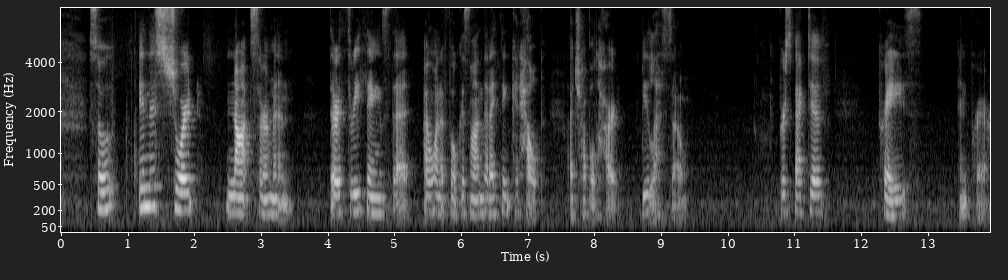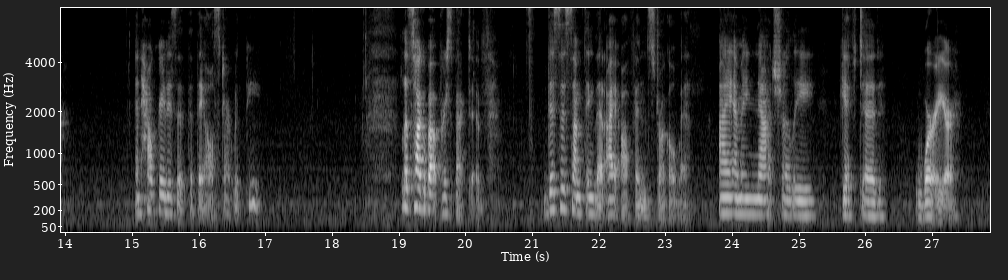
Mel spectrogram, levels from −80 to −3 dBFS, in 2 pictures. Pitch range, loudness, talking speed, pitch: 155-205 Hz, -28 LUFS, 130 wpm, 180 Hz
